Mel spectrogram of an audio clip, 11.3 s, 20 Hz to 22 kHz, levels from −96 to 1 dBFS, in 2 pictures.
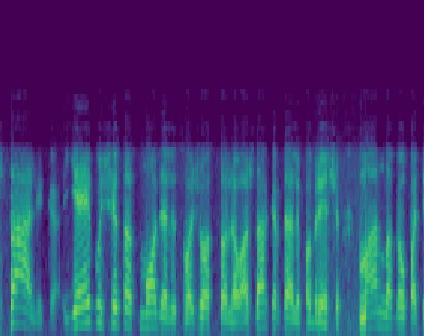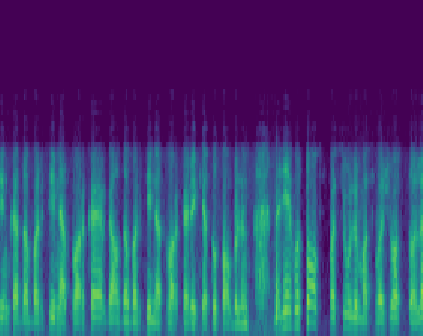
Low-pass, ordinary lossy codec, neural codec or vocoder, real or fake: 7.2 kHz; Opus, 64 kbps; none; real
